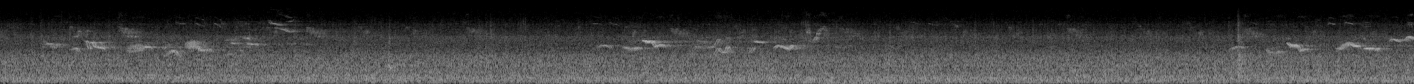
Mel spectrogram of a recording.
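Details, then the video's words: Common blackbird perched on an antenna in rain in Helsinki, Finland, June 2016, sings short warbled phrases spaced several seconds apart, half-drowned by steady rain hiss, shaking his feathers and eventually flying off. "Blackbird singing in the rain"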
